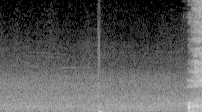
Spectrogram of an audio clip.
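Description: A football is struck with a short thud.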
